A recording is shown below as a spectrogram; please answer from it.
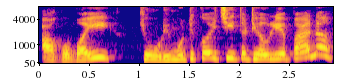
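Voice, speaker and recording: A woman's voice: on the high side, big pitch swings, normal speed, mellow. Woman doing a brash rustic older village woman. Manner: brash, scolding.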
